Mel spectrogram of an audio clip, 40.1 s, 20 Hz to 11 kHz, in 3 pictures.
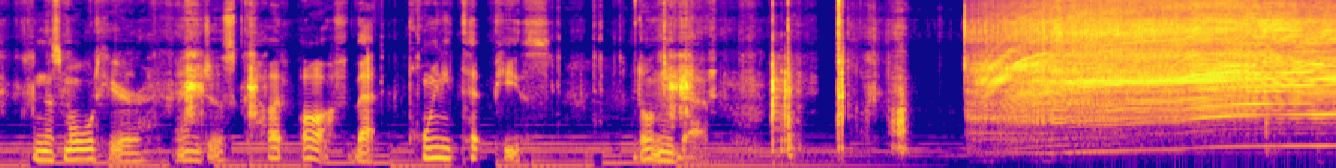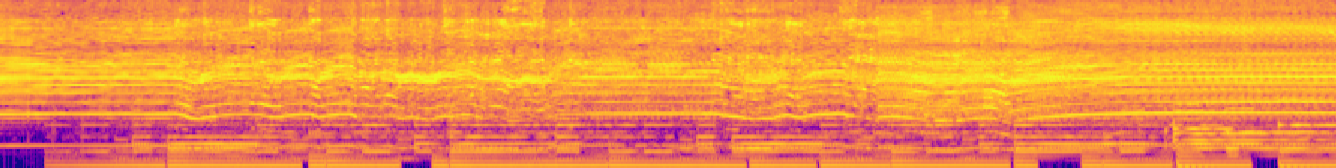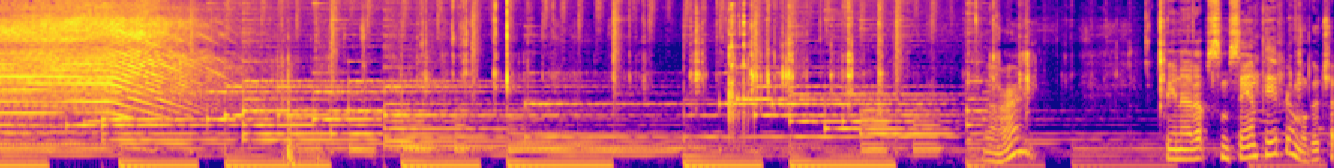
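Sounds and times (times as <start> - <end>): rotary tool whining: 8.6 - 35.8
music with heavy bass: 27.8 - 33.0.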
